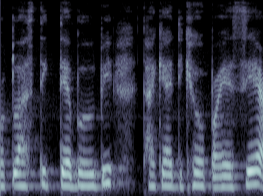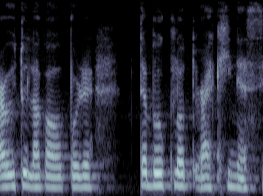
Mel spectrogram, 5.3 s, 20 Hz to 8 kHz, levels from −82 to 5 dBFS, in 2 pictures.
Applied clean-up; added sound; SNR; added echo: none; none; none; none.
